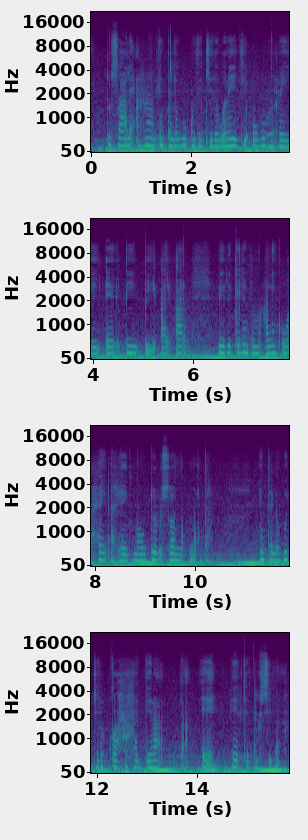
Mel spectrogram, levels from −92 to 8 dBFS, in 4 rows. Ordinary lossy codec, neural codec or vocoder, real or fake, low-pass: MP3, 96 kbps; codec, 44.1 kHz, 7.8 kbps, Pupu-Codec; fake; 19.8 kHz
